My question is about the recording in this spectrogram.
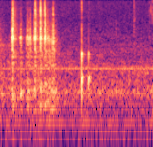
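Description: A quick cluster of light clicks and taps, then two faint ones a second in. This is an underglaze bottle and small plastic cups being handled and set down on a work table.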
